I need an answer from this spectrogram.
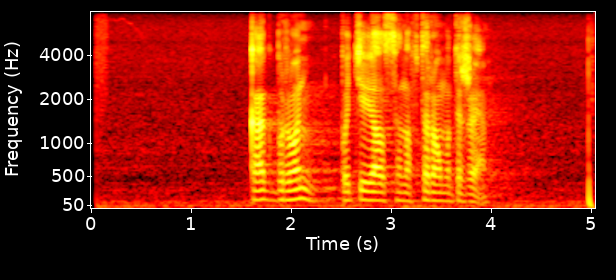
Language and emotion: Russian, neutral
